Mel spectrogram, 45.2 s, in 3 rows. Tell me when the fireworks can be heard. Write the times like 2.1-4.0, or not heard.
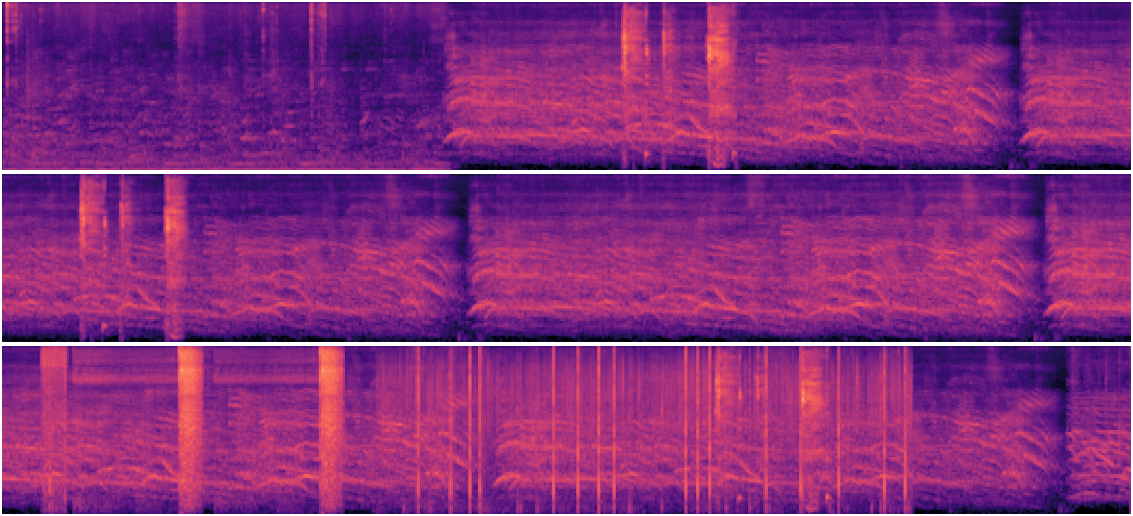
30.6-42.2.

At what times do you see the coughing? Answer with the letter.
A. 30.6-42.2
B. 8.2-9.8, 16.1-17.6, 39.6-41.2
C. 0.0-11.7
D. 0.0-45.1
B.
